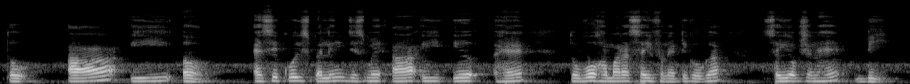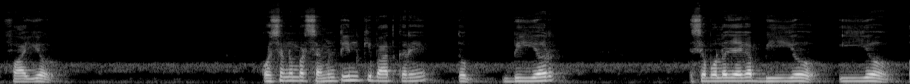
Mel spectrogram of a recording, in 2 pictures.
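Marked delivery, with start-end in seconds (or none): 0.7-1.9 "आ ई अ" drawn out slowly, one vowel at a time; separated vowel sounds. Shown as a demonstration. Teacher breaking a word into its sounds for students, separated vowels. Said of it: "कौन कौन से sound है". 16.6-18.2 "बियो" ending in an open vowel, no R; silent final R. Shown as a demonstration. Teacher showing how beer is to be said, silent final R. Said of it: "र बोला नहीं जाता".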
